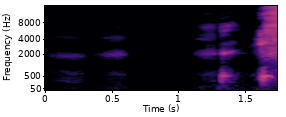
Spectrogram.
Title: Allergic To Flower (sneezing)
